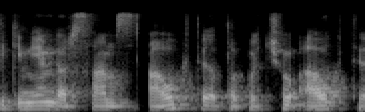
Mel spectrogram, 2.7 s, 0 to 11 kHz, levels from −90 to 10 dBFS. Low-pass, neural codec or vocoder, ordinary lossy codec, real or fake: 7.2 kHz; codec, 16 kHz, 4 kbps, X-Codec, HuBERT features, trained on general audio; Opus, 64 kbps; fake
